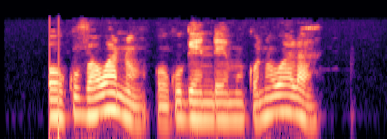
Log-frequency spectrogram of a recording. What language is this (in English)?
Ganda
